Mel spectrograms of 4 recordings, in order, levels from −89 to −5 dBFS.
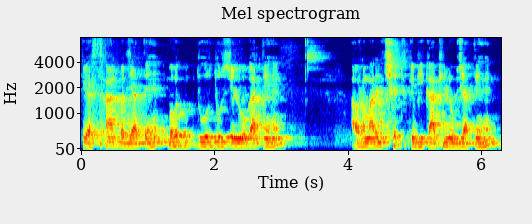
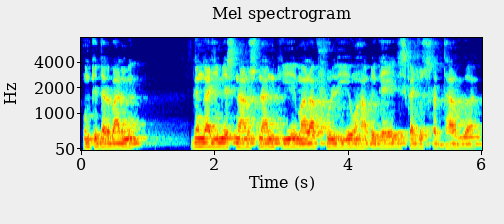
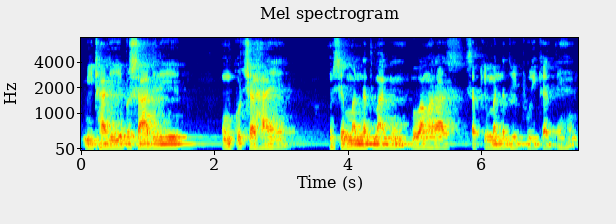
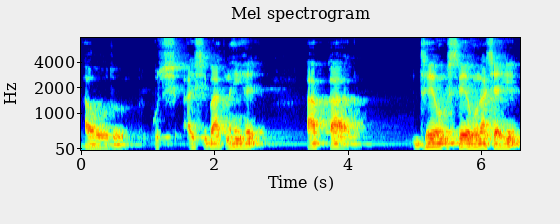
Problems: constant background noise, echo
